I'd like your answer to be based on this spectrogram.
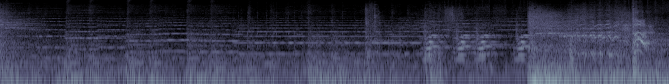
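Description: Horse neighing in Fire Emblem: Three Houses during a Silver Snow battle in the Valley of Torment, shrill whinnies over game music and clopping hooves, with a louder burst of neighs and impacts near the end.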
